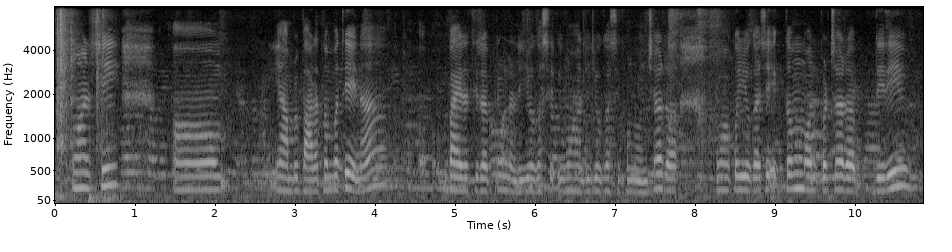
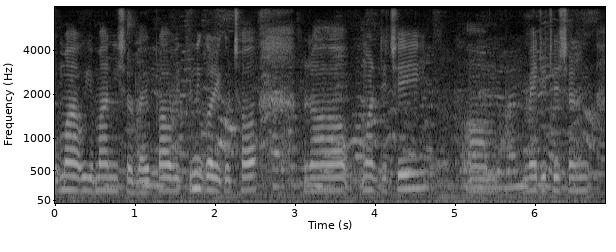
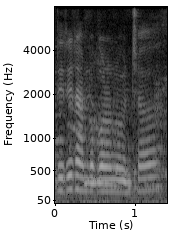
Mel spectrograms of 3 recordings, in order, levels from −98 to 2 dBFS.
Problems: constant background noise, continuous background conversations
